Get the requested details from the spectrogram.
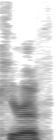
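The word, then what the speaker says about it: Qi'ra: Clarke as Kira Kira I'm annoyed they spell it the Klingon way with a Q apostrophe a Qi apostrophe RA I'm like Lima and that's a very pick that's a Klingon way of spelling it pick right there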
